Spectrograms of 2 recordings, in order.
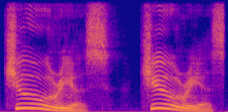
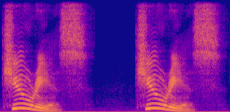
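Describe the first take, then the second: First: "curious" with a drawn-out yoo; American, with length mark. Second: "curious" with a shorter yoo; American, without length mark. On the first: Teacher saying each case twice, long American vowel. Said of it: "붙이는 경우입니다". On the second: Teacher saying each case twice, short American vowel. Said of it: "안 붙이는 경우입니다". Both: Shown as a demonstration.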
